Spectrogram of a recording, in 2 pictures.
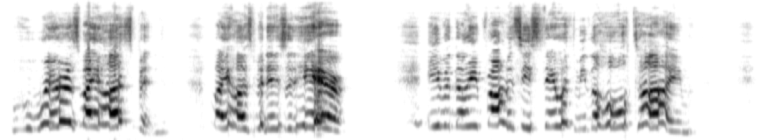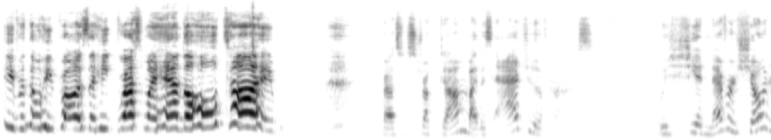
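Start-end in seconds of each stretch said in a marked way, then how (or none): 0.1-10.6 high, loud, tearful wailing; panicked crying. Acted. Feverish Ava crying out for her missing husband. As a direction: wail for your husband in panic. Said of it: "was calling out for her husband".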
